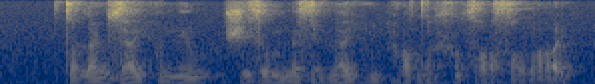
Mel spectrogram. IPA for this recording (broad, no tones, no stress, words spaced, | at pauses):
tˤileu̯ zai̯hʌnẽu̯ | ʃizou̯nʌ zɛnai̯ɦũ bʱɛu̯dˤĩ xũsˤei̯ sˤɛðˤɛi̯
